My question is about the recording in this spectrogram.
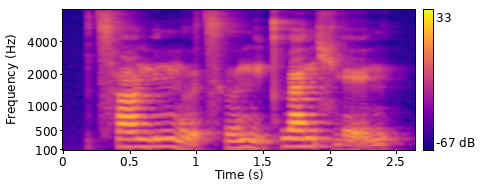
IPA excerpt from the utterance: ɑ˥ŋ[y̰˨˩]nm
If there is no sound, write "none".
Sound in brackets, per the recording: y˥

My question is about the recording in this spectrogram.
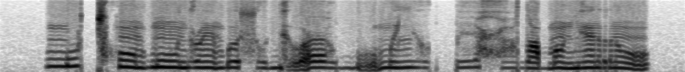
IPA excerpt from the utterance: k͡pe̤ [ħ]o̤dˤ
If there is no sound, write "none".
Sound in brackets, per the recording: ħ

